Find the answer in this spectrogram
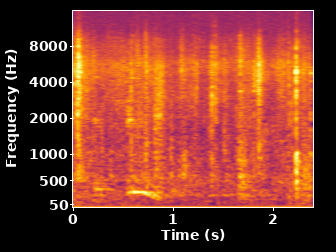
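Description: Paper handling in a meeting room, with small clicks and rustles as pages are turned. About half a second in there is a brief low sound that falls in pitch.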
